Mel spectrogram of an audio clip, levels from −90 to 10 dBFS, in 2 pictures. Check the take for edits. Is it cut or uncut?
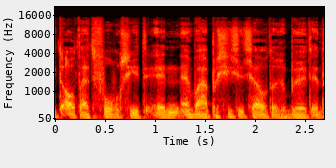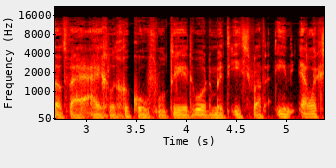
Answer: cut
